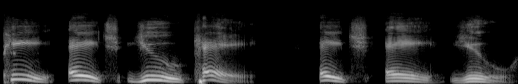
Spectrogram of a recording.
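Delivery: each letter slow and separate; spelled out loud. Shown as a demonstration. Leading the audience to spell the letters slowly. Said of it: "say these letters out loud with me".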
